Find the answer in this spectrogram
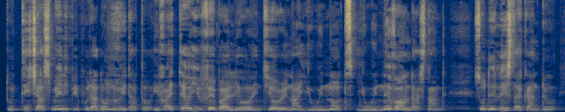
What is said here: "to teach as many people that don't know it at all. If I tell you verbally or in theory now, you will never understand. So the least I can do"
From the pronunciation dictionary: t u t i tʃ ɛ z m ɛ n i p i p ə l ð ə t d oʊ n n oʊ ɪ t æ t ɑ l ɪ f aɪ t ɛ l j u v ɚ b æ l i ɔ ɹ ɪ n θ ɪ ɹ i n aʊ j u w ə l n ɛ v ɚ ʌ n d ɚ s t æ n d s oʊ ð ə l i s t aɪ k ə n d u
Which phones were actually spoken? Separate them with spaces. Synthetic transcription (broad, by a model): t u t i tʃ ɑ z m ɛ n i p i p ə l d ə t d oʊ n n oʊ ɪ t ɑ t ɑ l ɪ f aɪ t ɛ l j u v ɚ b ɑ l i ɔ ɹ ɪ n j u w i n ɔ j u w ə l n ɛ v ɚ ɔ n d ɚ s t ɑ n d s oʊ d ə l i s t aɪ k ə n d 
